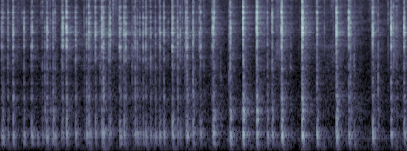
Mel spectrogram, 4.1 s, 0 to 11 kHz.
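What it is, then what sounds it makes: Stainless steel refrigerator door. Fingertips and nails of both hands tap quickly on the panel and edge of a large, hollow, insulated stainless steel refrigerator door. About 25 short, dry knocks with a hollow mid-pitched tone and bright clicky edges come in a fast, uneven run. They grow louder and more spaced toward the end.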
